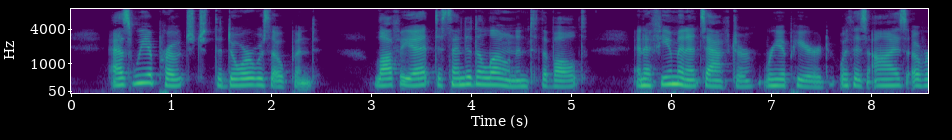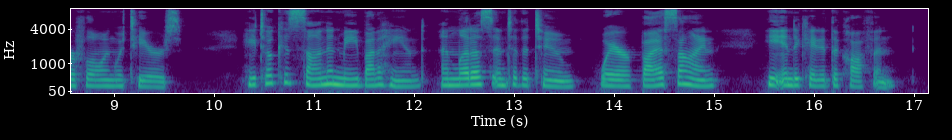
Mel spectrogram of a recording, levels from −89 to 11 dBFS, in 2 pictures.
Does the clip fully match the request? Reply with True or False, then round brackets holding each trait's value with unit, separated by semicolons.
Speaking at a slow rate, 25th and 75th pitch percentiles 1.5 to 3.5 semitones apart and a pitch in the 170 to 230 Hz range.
False (170 wpm; 2.6 semitones; 185 Hz)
